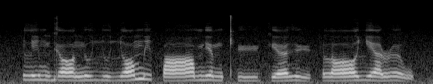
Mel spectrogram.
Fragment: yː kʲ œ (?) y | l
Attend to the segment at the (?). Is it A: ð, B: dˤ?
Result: A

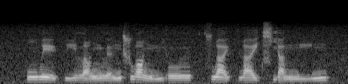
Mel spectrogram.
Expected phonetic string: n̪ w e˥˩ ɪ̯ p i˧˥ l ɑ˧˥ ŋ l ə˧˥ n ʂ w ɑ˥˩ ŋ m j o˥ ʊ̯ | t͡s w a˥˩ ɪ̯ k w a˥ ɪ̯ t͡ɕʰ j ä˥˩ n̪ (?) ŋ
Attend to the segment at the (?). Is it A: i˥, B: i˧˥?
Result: B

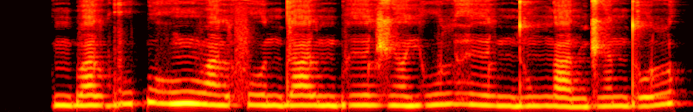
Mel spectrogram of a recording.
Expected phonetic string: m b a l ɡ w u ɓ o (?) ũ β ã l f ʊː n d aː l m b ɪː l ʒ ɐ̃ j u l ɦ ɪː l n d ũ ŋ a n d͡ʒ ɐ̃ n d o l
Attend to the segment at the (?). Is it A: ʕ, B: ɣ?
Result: B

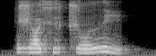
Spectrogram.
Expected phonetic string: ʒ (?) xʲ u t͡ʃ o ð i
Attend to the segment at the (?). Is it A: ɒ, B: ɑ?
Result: A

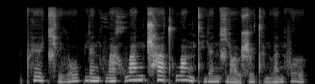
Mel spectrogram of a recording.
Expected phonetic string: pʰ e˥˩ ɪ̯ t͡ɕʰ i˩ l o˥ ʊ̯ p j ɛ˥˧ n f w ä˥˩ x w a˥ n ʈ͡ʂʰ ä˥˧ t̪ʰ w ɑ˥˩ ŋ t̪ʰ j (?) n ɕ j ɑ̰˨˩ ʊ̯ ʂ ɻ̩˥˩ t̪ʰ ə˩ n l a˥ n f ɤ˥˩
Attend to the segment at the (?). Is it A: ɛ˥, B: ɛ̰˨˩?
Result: A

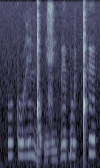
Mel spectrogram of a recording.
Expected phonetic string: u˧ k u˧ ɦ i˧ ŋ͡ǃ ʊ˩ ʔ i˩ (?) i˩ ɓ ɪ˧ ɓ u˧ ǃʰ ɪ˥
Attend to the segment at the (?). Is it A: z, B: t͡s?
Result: A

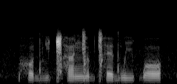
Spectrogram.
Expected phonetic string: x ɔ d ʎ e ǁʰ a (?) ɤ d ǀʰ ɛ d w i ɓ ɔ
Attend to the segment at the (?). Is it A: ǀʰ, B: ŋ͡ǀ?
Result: B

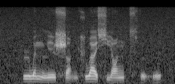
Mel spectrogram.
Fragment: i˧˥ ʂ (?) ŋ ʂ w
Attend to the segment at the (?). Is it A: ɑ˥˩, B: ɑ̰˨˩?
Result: B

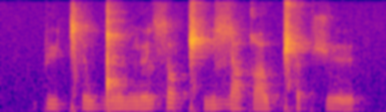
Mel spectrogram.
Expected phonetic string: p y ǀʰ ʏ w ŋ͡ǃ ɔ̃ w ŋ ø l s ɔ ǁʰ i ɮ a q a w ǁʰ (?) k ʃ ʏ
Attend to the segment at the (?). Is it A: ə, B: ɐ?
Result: B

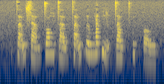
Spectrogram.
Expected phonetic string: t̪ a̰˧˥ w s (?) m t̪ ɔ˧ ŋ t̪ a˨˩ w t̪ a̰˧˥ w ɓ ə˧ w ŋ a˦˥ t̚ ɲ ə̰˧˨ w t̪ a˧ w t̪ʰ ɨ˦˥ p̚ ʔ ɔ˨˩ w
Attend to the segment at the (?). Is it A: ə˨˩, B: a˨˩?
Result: B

